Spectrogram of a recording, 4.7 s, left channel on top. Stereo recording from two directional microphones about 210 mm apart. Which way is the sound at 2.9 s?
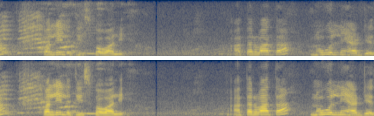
50° right (ahead or behind).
